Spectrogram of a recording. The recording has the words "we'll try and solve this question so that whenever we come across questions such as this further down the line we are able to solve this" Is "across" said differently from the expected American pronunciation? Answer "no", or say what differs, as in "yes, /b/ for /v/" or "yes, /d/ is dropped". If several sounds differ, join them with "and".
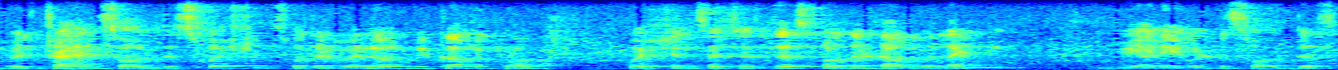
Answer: yes, /s/ is dropped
